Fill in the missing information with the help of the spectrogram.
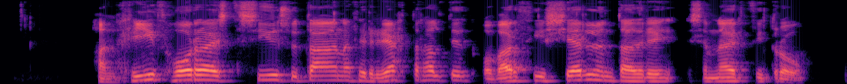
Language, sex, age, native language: Icelandic, male, 30-39, Icelandic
